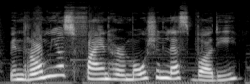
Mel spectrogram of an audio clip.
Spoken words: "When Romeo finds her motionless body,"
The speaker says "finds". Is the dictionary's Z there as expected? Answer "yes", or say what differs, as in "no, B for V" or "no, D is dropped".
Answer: no, Z is dropped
